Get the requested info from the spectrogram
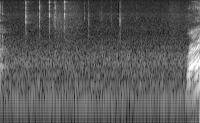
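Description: Several faint, quick clicks at a computer, over a low steady hum. A man's voice starts near the end.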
